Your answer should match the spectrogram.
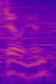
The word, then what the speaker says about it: Dillian: It's Dillian, but it's all right.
